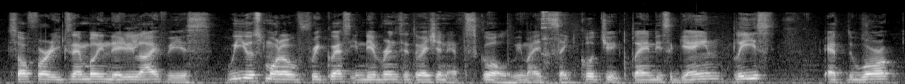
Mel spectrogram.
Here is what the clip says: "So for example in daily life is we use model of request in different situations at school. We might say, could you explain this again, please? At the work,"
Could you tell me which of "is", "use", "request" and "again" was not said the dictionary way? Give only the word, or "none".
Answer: is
